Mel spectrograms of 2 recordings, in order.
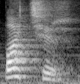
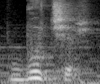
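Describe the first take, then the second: First: The first vowel is pronounced as an 'a' sound. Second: The first vowel is not pronounced as an 'a'. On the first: The speaker calls it wrong. "Butcher diye söyleyesi gelir ve doğal çünkü genelde orada bir A sesi çıkarmak isteyebilirsiniz" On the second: The speaker calls it right. "maalesef butcher diyeceğiz"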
